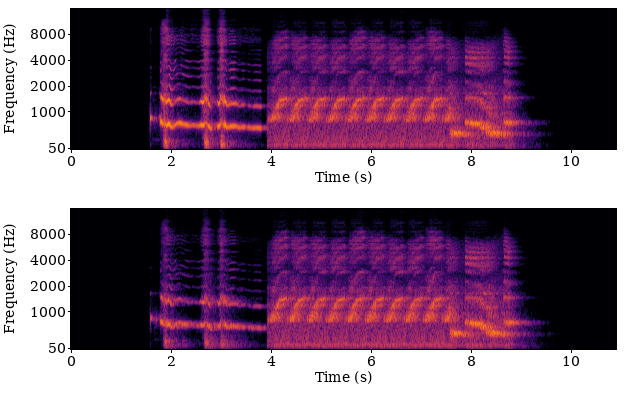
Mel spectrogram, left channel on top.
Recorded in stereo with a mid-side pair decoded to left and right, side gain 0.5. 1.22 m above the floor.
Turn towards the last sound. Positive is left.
turn(degrees=-5)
